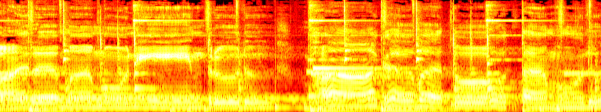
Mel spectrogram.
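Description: Carnatic devotional song: a voice sings long, sliding ornamented phrases over a steady drone, with light percussion strokes.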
